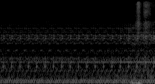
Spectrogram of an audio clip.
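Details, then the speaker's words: Bedini pulse motor circuit after replacing a transistor burned out by wrong wiring and adding a second neon bulb: with proper tuning it runs with a faint, steady hum, smooth and even, and the transistor stays cool. "so the transistor is fine now and you can hear it flying that's because I have tuned properly so the transistor is not getting hot"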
